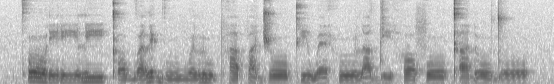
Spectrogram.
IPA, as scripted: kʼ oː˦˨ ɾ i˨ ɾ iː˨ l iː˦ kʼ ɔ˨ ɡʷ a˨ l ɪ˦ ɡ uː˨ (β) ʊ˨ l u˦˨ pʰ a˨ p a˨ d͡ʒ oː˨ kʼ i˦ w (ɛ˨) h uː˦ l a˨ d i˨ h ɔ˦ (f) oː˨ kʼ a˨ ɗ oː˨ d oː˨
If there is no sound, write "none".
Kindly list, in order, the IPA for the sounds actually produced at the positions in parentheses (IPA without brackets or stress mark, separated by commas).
β, ɛ˨, f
